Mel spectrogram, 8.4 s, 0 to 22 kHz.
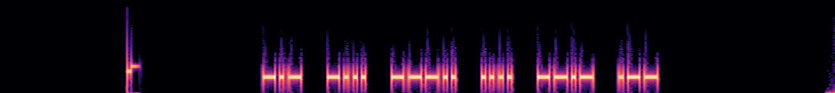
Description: Morse code, heard as a keyed tone, about 27 wpm, spaced as for 20 wpm, 700 Hz. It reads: KB8HQW
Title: USA Call Signs - 6 Characters - 2x Character Spacing - 28wpm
